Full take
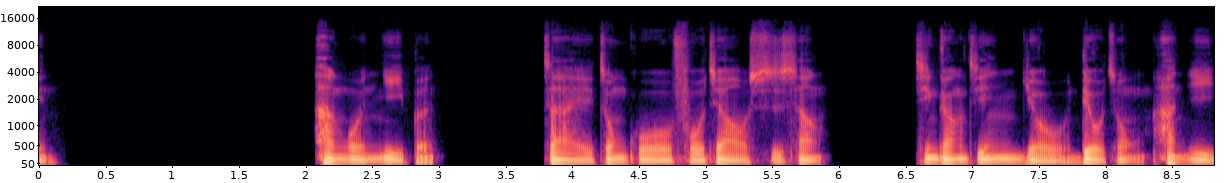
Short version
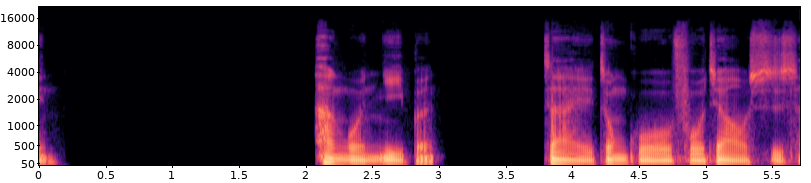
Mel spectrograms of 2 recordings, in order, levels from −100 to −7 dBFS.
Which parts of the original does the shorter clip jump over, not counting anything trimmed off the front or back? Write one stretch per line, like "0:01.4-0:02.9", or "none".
none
